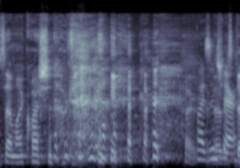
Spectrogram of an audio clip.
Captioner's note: laughter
